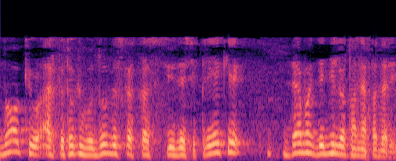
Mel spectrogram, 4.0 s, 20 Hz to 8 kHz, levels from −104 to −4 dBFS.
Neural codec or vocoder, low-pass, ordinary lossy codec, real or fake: vocoder, 22.05 kHz, 80 mel bands, Vocos; 7.2 kHz; AAC, 16 kbps; fake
